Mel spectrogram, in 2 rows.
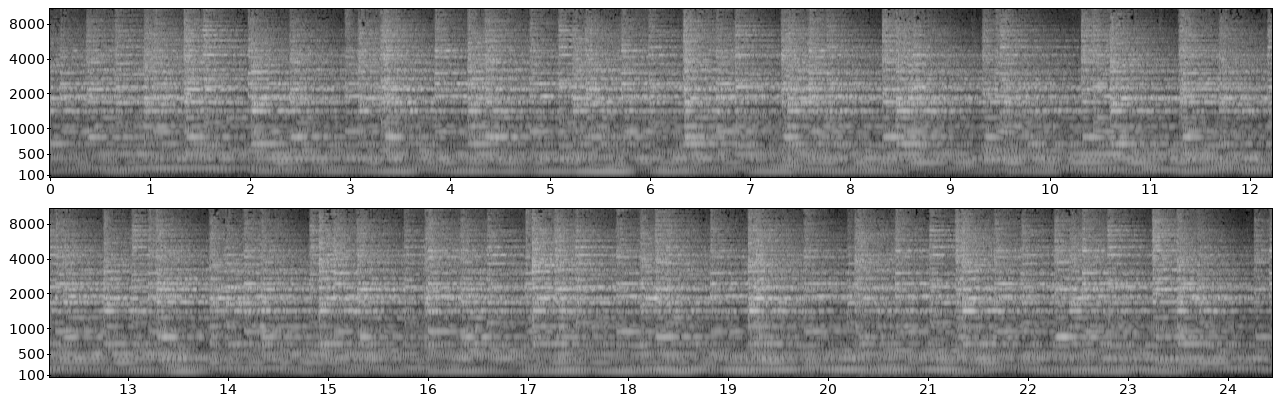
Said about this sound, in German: Es ist 12 Uhr. Sie hören die Glocken der Kirche zum heiligen Ottmar in Gaisau in Vorarlberg.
